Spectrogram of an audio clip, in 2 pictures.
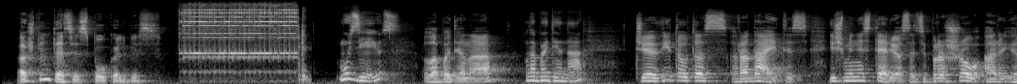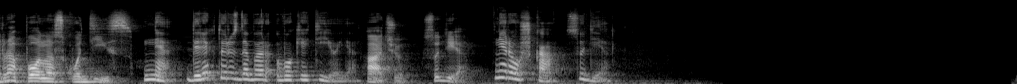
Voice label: Dialog; FF:BA103L Litevština. Jazykový kurs B1: praktikum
